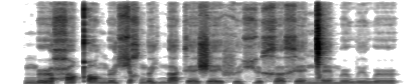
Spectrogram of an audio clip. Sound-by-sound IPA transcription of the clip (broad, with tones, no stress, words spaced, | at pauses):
ŋə˞˧˥˧ ħɐ˧˥˧ qʼɔ˧˩ŋə˞˧˥çə˥˨χŋœ˩˥j na˧˥kɛ˧˩ʒɛ˥˨e̯ fø˧˩çø˥˨ xɐ˧˥˧xɛ˧˩ŋ͡ǀɛ˧˩ mə˞˧˩wø˥˨wə˞˧˥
